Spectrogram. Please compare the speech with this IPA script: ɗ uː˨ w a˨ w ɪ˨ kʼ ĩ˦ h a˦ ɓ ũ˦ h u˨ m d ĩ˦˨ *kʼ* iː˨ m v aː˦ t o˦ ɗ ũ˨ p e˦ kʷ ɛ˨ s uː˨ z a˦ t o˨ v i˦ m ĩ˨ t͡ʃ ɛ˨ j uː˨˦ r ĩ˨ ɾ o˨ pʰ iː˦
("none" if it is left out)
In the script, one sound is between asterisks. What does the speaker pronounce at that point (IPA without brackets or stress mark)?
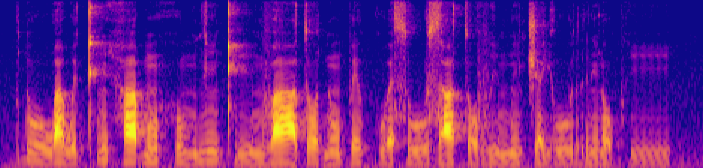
kʼ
